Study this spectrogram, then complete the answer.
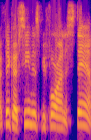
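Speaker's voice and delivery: very high, loud shout. Voicing a character who calls out to teammates mid-fight: character yelling to teammates. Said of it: "he's gonna yell out to his teammates".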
